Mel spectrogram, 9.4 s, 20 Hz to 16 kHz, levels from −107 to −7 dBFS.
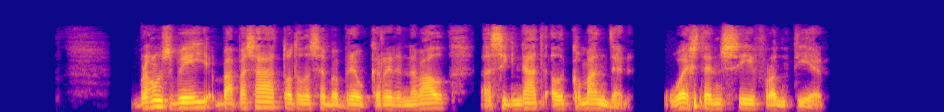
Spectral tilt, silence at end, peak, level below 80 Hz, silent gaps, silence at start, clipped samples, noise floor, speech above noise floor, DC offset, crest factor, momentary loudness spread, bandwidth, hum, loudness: -5 dB/octave; 1.2 s; -2 dBFS; -62 dBFS; 4.75-4.80 s, 6.35-6.64 s; 1.35 s; under 0.1%; -54 dBFS; 36 dB; under 0.1%; 18 dB; 8 LU; 7.8 kHz; none; -19 LUFS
